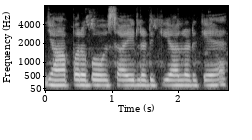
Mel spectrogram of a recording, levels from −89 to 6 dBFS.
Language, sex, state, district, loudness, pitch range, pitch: Hindi, female, Uttar Pradesh, Saharanpur, -15 LUFS, 180-185 Hz, 185 Hz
